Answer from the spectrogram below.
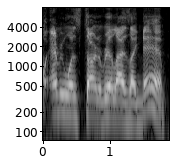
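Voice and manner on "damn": ordinary talk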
